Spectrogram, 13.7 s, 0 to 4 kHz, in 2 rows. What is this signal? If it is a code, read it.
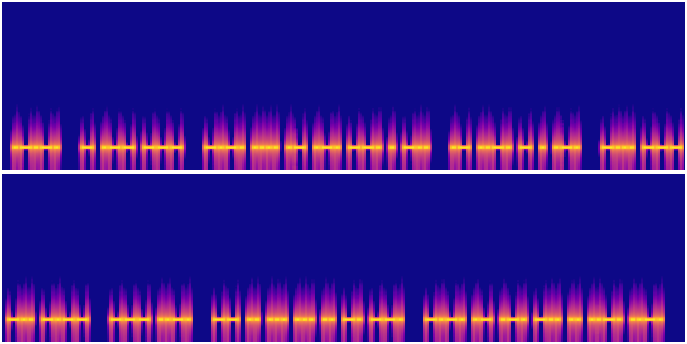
Morse code, heard as a keyed tone, about 36 wpm, 550 Hz. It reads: <AR> TWO CHARGED AFTER BODY OF MISSING CARDIFF
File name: podcast / News headlines-1x-35x35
